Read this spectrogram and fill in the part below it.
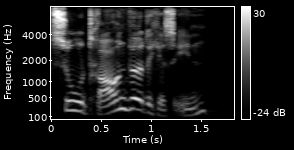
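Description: A man's voice: high-pitched, big pitch swings, unhurried, darkish tone, slightly rough, no room sound, clean studio sound, pitched above the performer's own voice, heavily acted. A man voicing a grumpy know-it-all little boy, indignant and self-important, for a children's audiobook. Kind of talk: animated children's audiobook character voice.

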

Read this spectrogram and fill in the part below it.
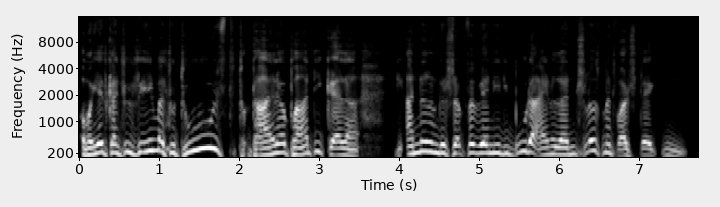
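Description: A man voicing a loud, jolly castle monster that booms and giggles. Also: expressive, moderate pace, no room sound, clean studio sound. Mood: boisterous.

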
